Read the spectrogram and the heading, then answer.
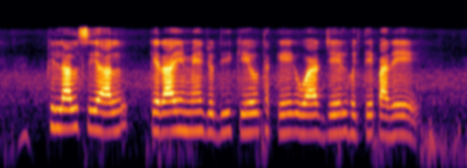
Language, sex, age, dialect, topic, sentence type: Bengali, female, 31-35, Jharkhandi, banking, statement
